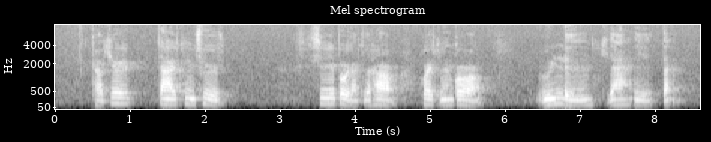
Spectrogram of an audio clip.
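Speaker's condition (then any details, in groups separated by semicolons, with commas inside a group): Hearing impairment; others speak too fast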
